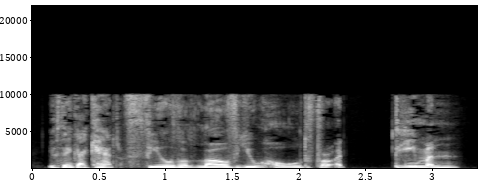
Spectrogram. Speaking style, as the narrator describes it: He spat that last word at her

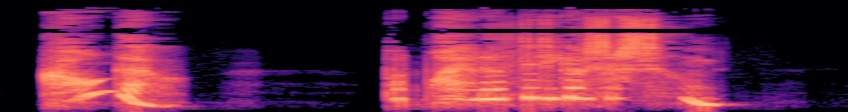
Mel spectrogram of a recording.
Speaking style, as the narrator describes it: Her voice had faded to a whisper

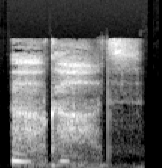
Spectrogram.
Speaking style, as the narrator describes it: he whispered against her spine

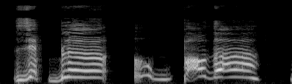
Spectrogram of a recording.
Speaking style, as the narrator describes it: wailed Sophie

